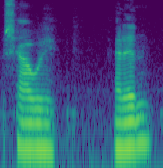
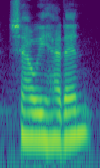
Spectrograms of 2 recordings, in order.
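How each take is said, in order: First: It is said in a shy character voice. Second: It is said in the speaker's own voice.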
